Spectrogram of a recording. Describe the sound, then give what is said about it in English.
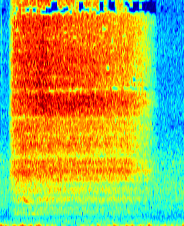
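A deep breath drawn in during a breathing exercise: one steady, airy, hissing inhale lasting nearly two seconds, fairly soft and with no talking. “We'll take a deep breath in, extending our breath on the in-breath.”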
